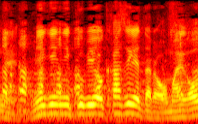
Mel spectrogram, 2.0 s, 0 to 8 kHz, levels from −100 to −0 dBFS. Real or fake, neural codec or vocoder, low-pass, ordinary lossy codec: real; none; none; none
